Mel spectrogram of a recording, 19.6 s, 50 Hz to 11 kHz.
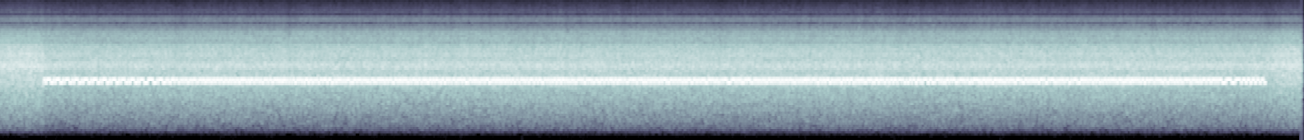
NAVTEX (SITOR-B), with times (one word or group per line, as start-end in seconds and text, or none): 2.6-3.9 X18SN
3.8-4.7 MGMYI
4.6-5.9 K1RBN
5.7-7.0 1NMLQ
6.8-8.1 LA3GM
8.0-9.1 XQE65
8.9-10.3 TMN2E
10.2-11.5 1TIJR
11.3-12.6 3EYER
12.4-13.7 A7BVO
13.6-14.5 AVBAY
14.4-15.7 XZY0O
15.5-16.5 RCJPE
16.4-17.5 PDEM0
17.3-18.6 QLT55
